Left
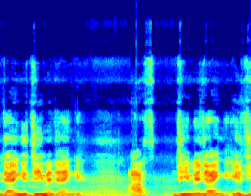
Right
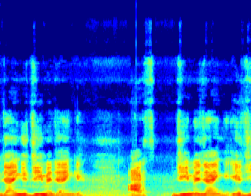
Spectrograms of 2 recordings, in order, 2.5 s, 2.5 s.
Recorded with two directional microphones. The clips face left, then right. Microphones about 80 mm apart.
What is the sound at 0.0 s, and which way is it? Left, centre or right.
Speech, right.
